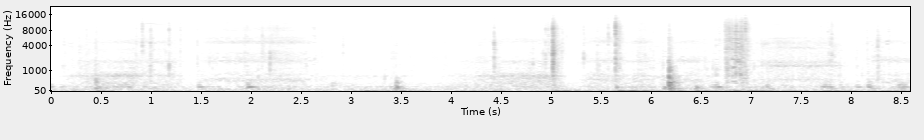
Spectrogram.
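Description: Trading card packs being handled and opened with gloved hands: scattered small clicks and crinkles of the foil pack wrappers and cards, with a short tearing rasp a little before the end.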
